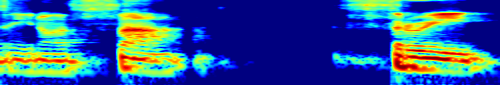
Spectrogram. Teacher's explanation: which is that interdental fricative voiceless sound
